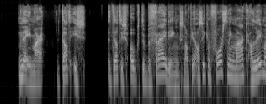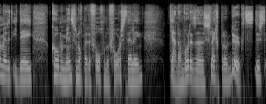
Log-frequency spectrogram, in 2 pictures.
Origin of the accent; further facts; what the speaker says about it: Netherlands; dat wij als Nederlanders naar Duitsland zouden gaan.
